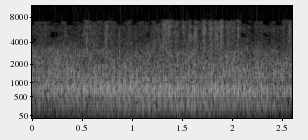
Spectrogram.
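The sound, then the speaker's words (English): A UH-60 Black Hawk helicopter of the Air National Guard hovers over a forested area about a quarter mile from a lake while airlifting cut trees, its rotors producing a loud, steady roar with a constant rapid thudding, unbroken throughout and with no voices over it. “Crews guiding two UH-60 Black Hawk helicopters worked for several hours bringing the trees in by air.”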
